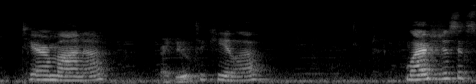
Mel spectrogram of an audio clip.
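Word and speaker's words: Teremana: My personal favorite is pronounced Terramana.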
